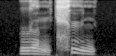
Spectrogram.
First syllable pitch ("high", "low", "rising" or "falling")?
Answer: low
